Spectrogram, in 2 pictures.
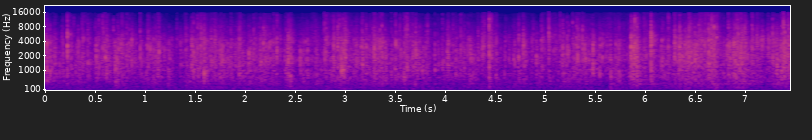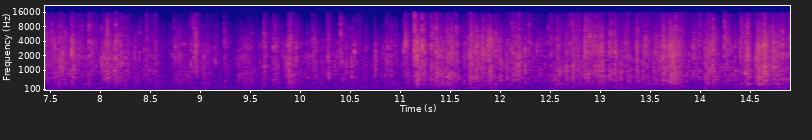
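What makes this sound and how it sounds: Fingertips pinch, scrunch and then rub a thin white printed plastic shopping bag, its crumpled film lying over contents. A steady, dense, bright crinkling continues throughout, with almost no low end. It eases briefly just before the nine-second mark, then turns sharper and louder from about eleven seconds as the flattened bag is rubbed.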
